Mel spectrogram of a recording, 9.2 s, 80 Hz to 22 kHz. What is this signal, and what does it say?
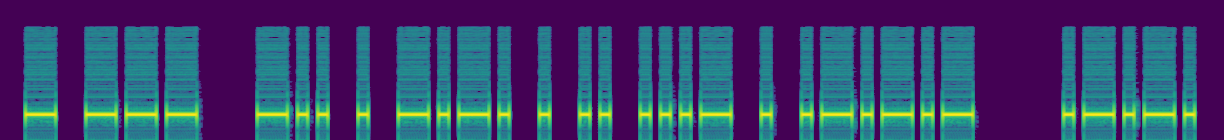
Morse code, heard as a keyed tone, about 16 wpm, 800 Hz. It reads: TO DECEIVE. <AR>
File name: Quotes / Quotes-mp3s / Deceive @15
